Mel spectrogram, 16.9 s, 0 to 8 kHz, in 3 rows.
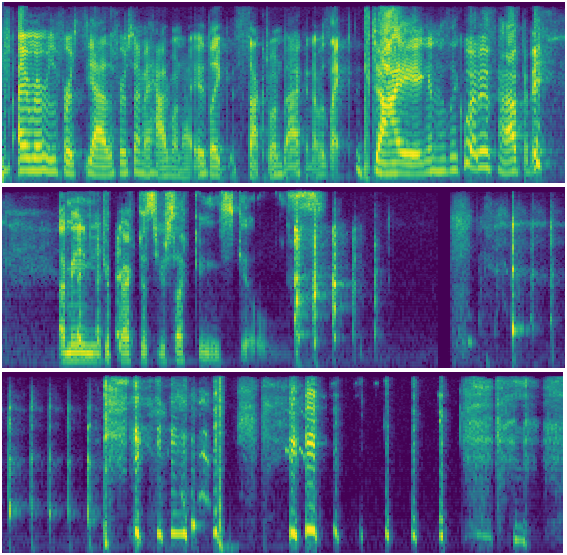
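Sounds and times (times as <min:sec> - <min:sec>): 
speech: 0:00.2 - 0:05.6, 0:06.2 - 0:08.7
laughter and breathy giggling: 0:06.2 - 0:07.6, 0:08.5 - 0:09.4, 0:10.2 - 0:16.8
coughing fit: 0:06.2 - 0:09.0, 0:12.2 - 0:16.8.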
